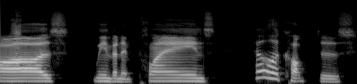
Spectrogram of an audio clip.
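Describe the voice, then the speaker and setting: A man with an Australian accent speaks at a fairly high pitch, his tone bright and sharp. The sound is dry and close, with no echo. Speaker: comedic vlogger. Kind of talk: comedic monologue. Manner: animated.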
